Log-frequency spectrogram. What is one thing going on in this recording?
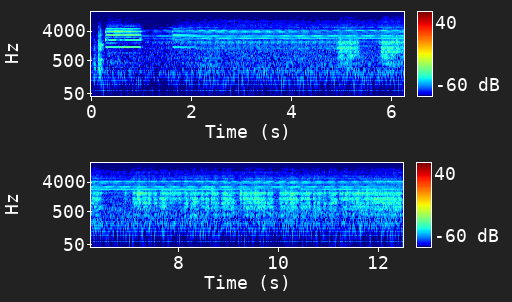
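A computer hums with a faint high whine.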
